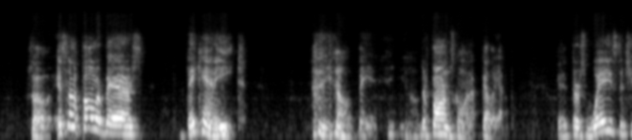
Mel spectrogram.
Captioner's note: laugh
